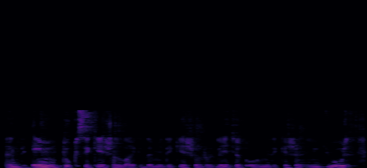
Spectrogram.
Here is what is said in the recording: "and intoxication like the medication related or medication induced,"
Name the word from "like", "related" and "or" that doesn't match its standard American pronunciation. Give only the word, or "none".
none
